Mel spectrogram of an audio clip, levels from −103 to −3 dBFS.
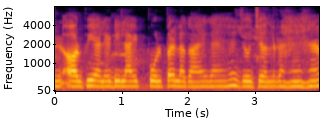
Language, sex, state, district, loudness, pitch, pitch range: Hindi, female, Haryana, Rohtak, -20 LUFS, 185 Hz, 180-190 Hz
